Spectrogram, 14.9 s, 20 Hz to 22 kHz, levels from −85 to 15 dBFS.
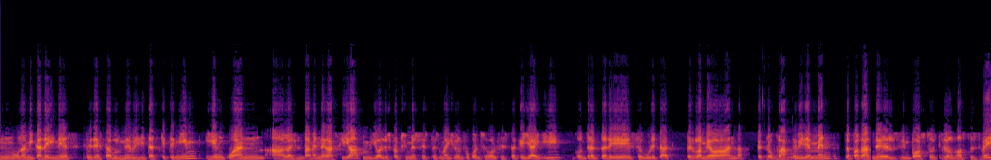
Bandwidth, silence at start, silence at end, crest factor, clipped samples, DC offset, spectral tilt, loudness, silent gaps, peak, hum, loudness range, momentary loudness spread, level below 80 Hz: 14.5 kHz; 0 s; 0 s; 20 dB; under 0.1%; under 0.1%; -3 dB/octave; -19 LUFS; none; 0 dBFS; none; 3 LU; 9 LU; -56 dBFS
